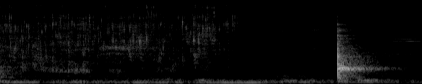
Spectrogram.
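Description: Water poured into a pan of snake gourd and tomato curry seasoned with salt, turmeric and chili powder gives a soft, steady pour for a couple of seconds, then a sharp clink near the end.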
